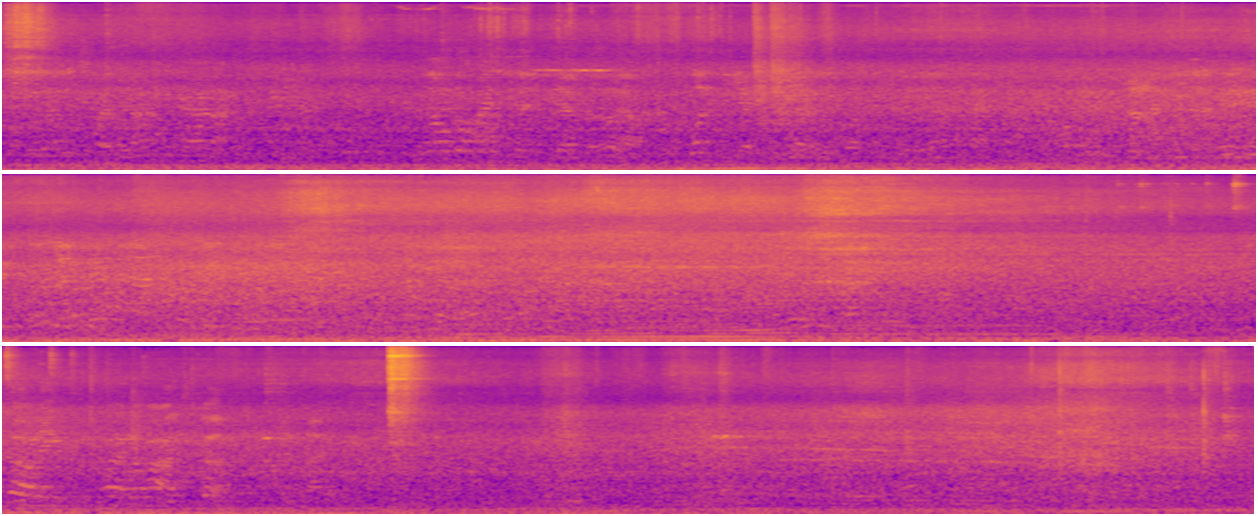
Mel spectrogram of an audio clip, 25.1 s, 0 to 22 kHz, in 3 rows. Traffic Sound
6.4s 25.0s

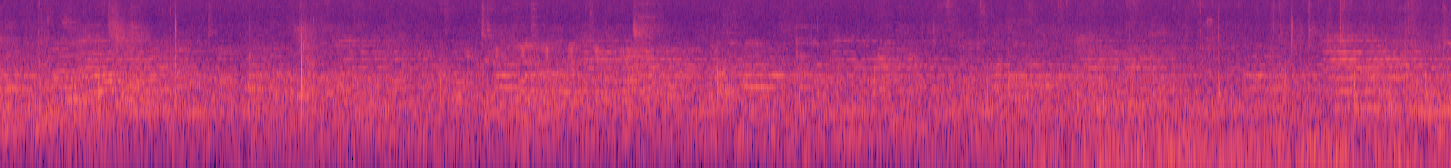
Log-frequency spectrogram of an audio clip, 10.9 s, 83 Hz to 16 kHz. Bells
5.5s 10.8s

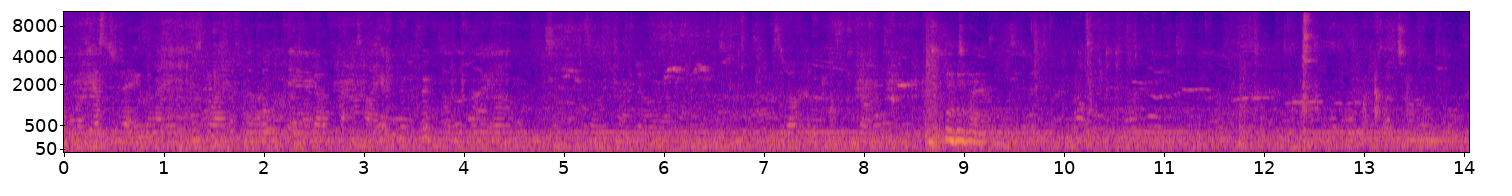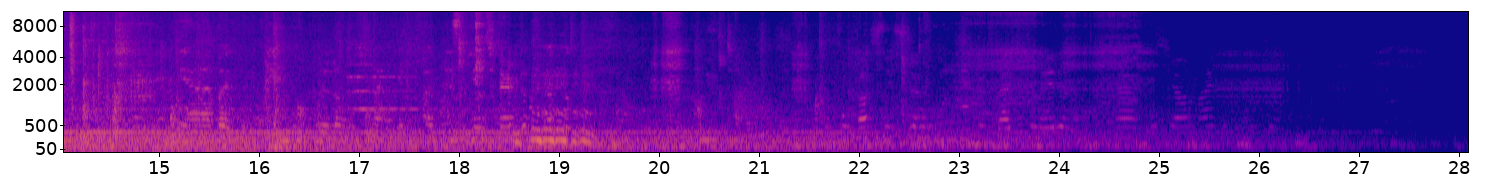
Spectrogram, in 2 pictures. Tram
0.0s 22.0s

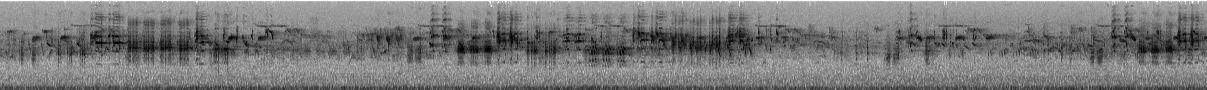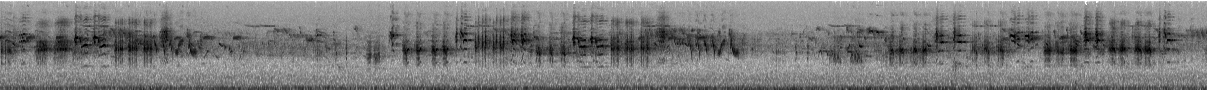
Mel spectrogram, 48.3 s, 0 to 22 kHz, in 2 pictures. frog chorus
40.6s 47.9s

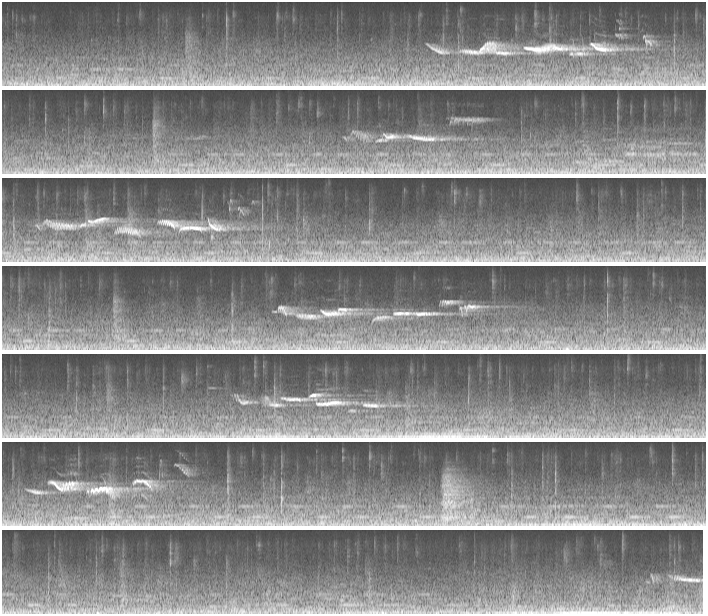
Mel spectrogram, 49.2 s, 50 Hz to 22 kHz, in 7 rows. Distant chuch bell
36.3s 49.2s

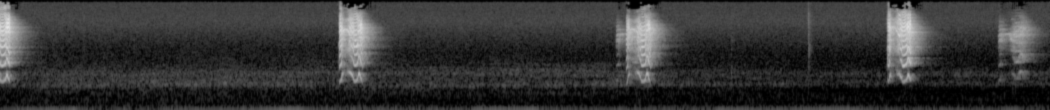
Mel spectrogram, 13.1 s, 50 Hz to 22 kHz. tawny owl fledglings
0.0s 0.4s, 4.2s 4.8s, 7.7s 8.4s, 11.1s 11.6s, 12.4s 13.1s

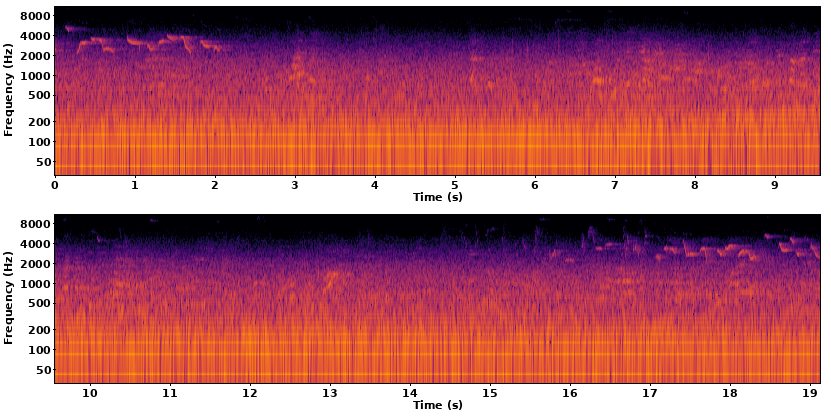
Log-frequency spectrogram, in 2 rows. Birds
0.0s 2.2s, 14.4s 19.1s

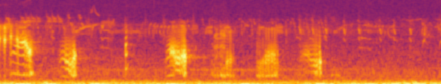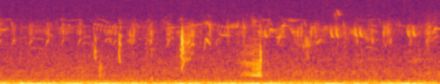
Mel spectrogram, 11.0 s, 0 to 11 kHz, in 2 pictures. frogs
0.0s 4.1s, 8.5s 8.8s

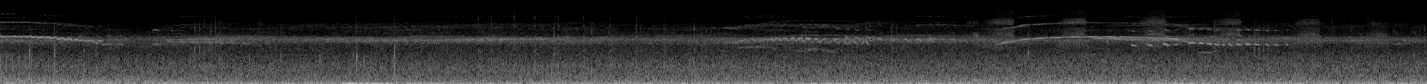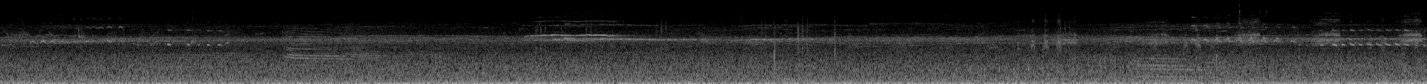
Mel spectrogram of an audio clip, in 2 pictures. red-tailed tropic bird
24.3s 28.5s

